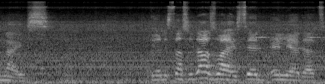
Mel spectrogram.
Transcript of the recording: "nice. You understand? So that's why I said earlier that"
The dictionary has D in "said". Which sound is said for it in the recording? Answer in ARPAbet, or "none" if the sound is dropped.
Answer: D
